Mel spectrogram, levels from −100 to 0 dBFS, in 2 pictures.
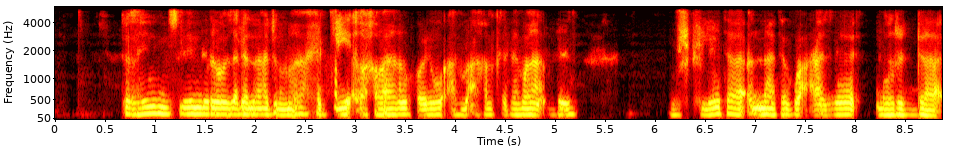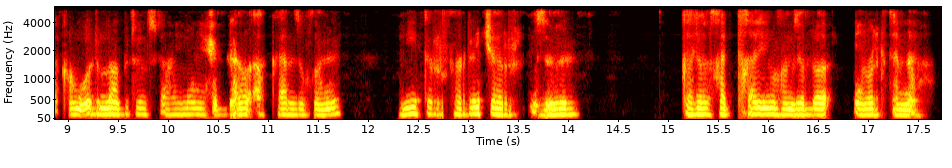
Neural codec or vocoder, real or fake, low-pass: codec, 24 kHz, 1.5 kbps, HILCodec; fake; 5.4 kHz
